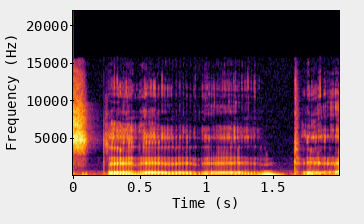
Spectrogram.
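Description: A man's drawn-out, low, creaky "uhhh" hesitation sound, quiet and rough, lasting about a second and a quarter.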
